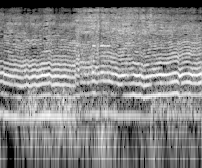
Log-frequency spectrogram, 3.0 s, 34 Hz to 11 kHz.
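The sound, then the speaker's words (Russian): High-pitched engine whine from small 65 cc motocross bikes ridden by young racers aged 9 to 13 on a practice run before the start, steady and loud throughout, rising and falling slightly in pitch as the riders work the throttle on the track. No voices. “Это тренировочный заезд перед стартом самых юных мотогонщиков.”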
